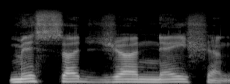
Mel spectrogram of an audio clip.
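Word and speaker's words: miscegenation: I don't think I've ever said it out loud though, so I also don't know how to pronounce it. Okay. It is misogynation.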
